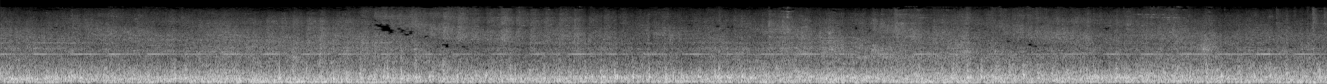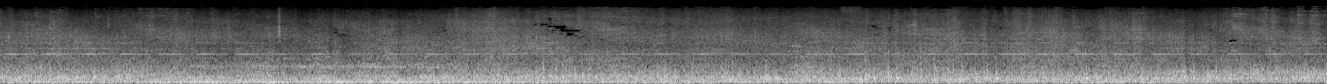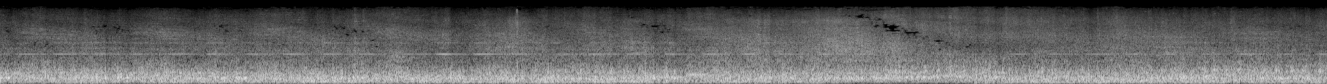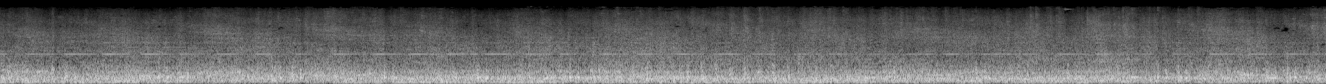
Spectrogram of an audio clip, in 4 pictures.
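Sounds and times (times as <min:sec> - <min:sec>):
train wheels rumbling on rail: 0:00.0 - 0:53.0
thin high whine: 0:10.5 - 0:27.2.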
